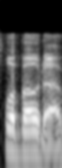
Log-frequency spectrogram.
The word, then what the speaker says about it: Swoboda: to do with fets and it's well it's pronounced swaboda but the uh um yeah I my online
